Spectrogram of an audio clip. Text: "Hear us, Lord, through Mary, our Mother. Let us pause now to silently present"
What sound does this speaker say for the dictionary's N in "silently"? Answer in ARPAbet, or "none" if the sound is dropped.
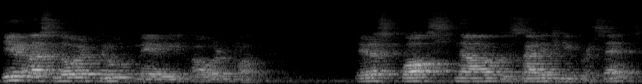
none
